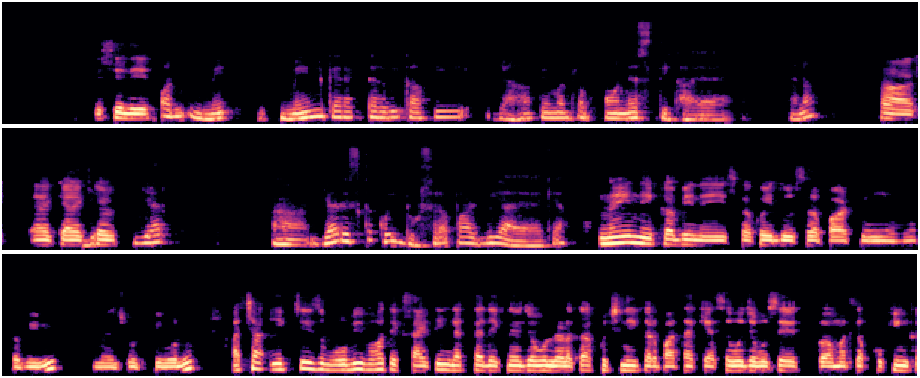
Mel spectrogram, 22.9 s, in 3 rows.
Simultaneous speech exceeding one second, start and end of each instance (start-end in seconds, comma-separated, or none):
none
